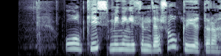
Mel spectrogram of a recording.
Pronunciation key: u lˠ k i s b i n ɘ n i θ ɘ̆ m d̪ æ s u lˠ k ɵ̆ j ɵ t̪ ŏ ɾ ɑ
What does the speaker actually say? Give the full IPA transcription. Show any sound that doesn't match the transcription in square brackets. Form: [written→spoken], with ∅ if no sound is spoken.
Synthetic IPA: u lˠ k i s [b→m] i n ɘ [n→ŋ] i θ ɘ̆ m d̪ æ [s→ʃ] u lˠ k ɵ̆ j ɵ t̪ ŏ ɾ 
